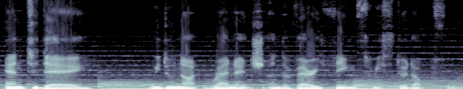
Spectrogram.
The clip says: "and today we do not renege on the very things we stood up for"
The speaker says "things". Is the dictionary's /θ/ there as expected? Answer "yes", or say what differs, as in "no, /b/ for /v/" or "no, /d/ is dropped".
yes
